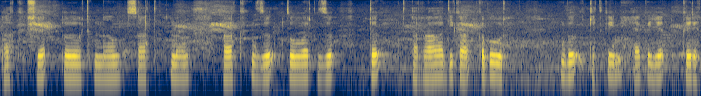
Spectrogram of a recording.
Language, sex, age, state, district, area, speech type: Kashmiri, male, 30-45, Jammu and Kashmir, Bandipora, rural, read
